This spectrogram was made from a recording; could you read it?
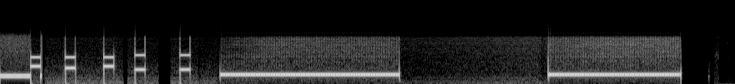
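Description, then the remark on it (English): A quick run of about six touch-tone dialing beeps as a phone number is dialed for a call on the radio show Brook and Jubal in the Morning, then two long, steady ringback tones separated by a pause, loud with no talking. “All right, well, I'm going to dial his phone number right now and see if we can figure it out, okay?”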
